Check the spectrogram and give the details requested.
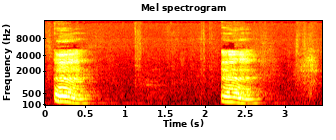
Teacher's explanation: you have is o-n sometimes it's o-m and that's pronounced um it's like you're putting the n or the m sound in your nose and it's rather round and dark also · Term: nasal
